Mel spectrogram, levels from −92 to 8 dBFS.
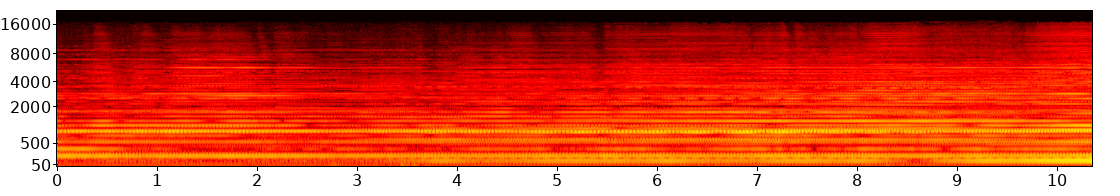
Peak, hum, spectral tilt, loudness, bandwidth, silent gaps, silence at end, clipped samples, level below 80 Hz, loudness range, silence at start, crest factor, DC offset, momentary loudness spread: -10 dBFS; 60 Hz at -55 dBFS; -4.5 dB/octave; -26 LUFS; 17.5 kHz; none; 0 s; under 0.1%; -50 dBFS; 5 LU; 0 s; 16 dB; under 0.1%; 6 LU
